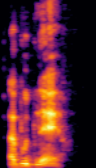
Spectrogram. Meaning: at the end of one's tether, at the end of one's rope, at one's wit's end
- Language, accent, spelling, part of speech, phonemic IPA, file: French, France, à bout de nerfs, adjective, /a bu d(ə) nɛʁ/, LL-Q150 (fra)-à bout de nerfs.wav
